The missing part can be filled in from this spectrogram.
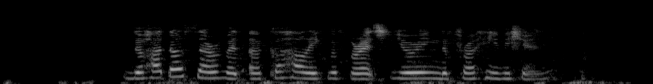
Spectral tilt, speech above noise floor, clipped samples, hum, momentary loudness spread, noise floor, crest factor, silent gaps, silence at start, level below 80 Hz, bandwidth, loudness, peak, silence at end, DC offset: -3.5 dB/octave; 35 dB; under 0.1%; none; 21 LU; -70 dBFS; 18 dB; none; 0.05 s; -58 dBFS; 7.4 kHz; -36 LUFS; -20 dBFS; 0.3 s; under 0.1%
